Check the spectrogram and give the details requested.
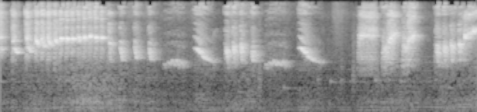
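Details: Long-tailed shrike song used to train young birds: a varied run of sweeping whistled slurs, short descending notes and scratchy buzzy bursts, given in quick succession.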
